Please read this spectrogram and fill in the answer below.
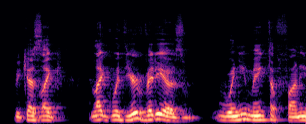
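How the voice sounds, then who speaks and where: In a very clean recording with a silent background, a man with a plain, everyday voice and medium pitch speaks at a fairly quick pace with lively intonation. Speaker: podcast host. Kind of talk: casual podcast chat.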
